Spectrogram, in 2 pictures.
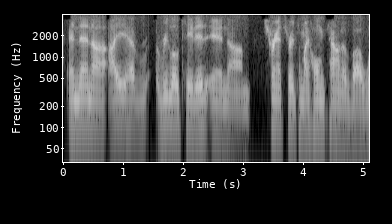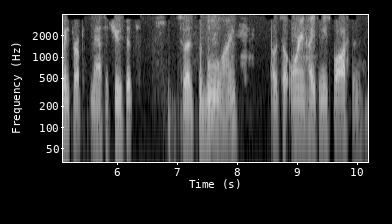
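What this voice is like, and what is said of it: Boston accent. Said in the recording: “I got that Boston accent”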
